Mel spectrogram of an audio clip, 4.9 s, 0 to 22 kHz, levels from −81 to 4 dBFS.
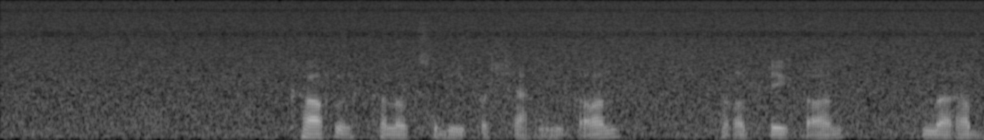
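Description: Nothing goes wrong anywhere in this speech, and the only other thing you'll hear is some background noise from the room itself, sitting about 11 dB below the talking.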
